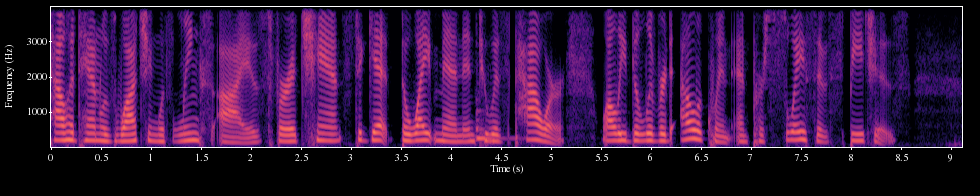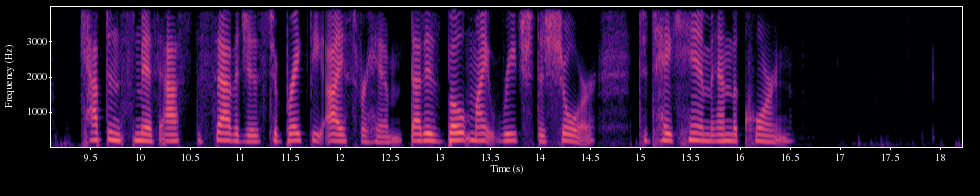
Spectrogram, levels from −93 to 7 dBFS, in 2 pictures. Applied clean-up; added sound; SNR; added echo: neural mask model RNNoise.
